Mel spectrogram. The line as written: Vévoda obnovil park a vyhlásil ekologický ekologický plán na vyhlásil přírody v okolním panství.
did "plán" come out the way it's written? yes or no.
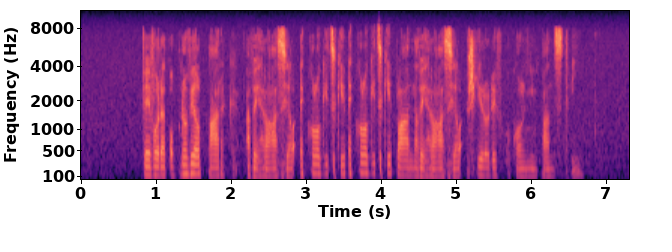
yes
